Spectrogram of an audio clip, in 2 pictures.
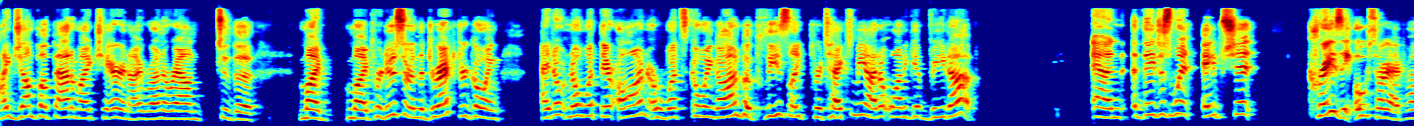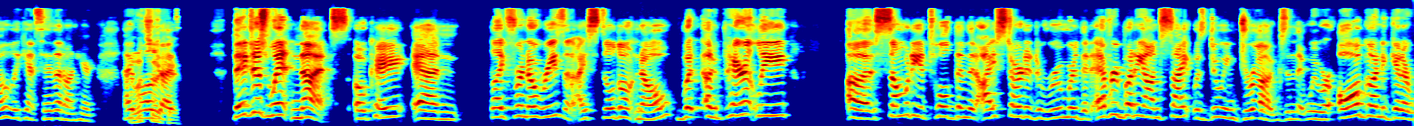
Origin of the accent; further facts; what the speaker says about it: Arizona, United States; I'm from Arizona. When it's 70 degrees, you get your jacket and you're freezing, you know?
